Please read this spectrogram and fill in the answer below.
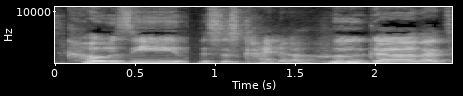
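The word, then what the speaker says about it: hygge: dress this is cozy this is kind of Huga that's h y g g e in case you don't know how to pronounce that word it's pronounced Huga which is I think just basically Norwegian or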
